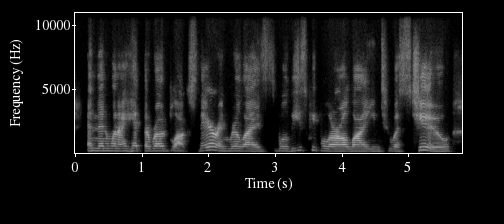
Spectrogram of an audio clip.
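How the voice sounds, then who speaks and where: A woman with an American accent has a plain, everyday voice, fairly low in pitch. She talks at a moderate pace with fairly even intonation and hardly any pauses. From Arizona. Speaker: Marine Corps veteran and advocate. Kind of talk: panel discussion. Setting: video call.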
